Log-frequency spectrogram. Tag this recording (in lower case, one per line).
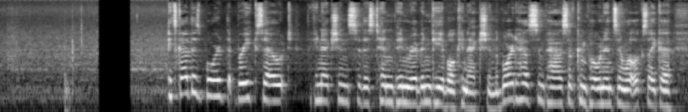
speech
